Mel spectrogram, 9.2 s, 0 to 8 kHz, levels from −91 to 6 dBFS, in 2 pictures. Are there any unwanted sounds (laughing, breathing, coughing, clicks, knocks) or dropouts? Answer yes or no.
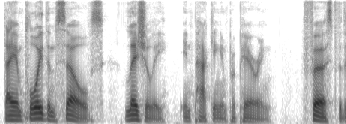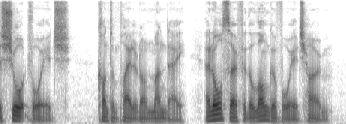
no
